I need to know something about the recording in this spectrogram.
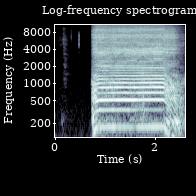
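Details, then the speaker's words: Rotary tool repaired after it stopped working: a strong, steady high-pitched whir spins up and winds down when powered from a better battery connection; it sounds much more powerful than on the other, half-dead-sounding connection. "hear how different that sounds. A lot more powerful. Well, I mean, if I can get a good connection. And that's compared to this. You can hear the difference in pitch."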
